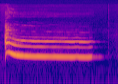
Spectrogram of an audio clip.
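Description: A Mexican wolf lets out a single long, steady howl lasting about two seconds, loud, holding one pitch before trailing off, with no other sounds around it.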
